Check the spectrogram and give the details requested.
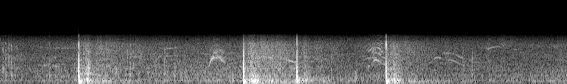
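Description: Aerial firework shells bursting: four sharp booms, one about a second in, two close together around two and a half to three seconds, and one near four seconds, each trailing off in a short rumble.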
